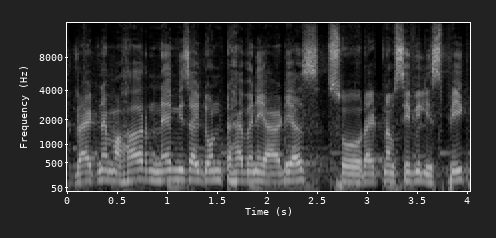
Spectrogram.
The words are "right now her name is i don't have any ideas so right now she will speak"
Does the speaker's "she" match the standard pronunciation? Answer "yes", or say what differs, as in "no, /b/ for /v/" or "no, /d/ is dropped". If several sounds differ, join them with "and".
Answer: no, /s/ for /ʃ/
